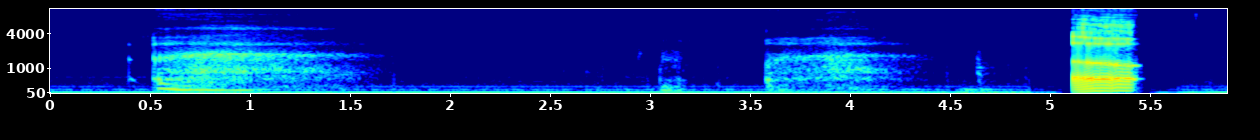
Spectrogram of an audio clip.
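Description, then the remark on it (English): A single short, loud burp bursts out near the end, preceded by a couple of soft, breathy exhales in an otherwise quiet setting. “Oh my God, that's so embarrassing. I haven't burped in so long.”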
